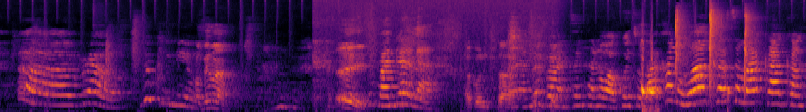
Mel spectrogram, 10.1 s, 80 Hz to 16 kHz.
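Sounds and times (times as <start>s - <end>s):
woman talking: 0.2s - 2.4s, 4.7s - 5.4s, 6.4s - 10.0s
sharp hand clap: 8.0s - 9.6s.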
